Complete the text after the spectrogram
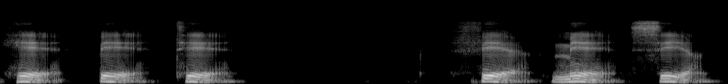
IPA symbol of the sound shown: ɪə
